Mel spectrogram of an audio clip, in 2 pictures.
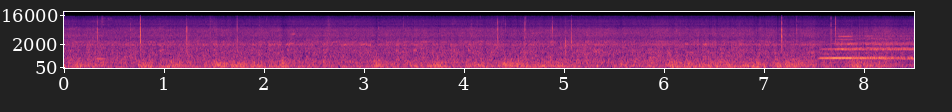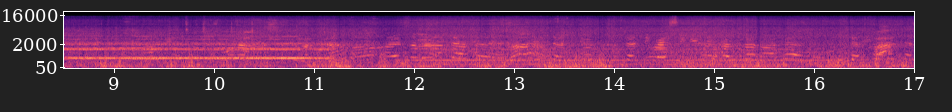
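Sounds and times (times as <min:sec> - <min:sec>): train wheels rumbling on rails: 0:00.0 - 0:17.0
rail-joint clicks: 0:00.1 - 0:17.0
train horn blast: 0:07.5 - 0:16.6.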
